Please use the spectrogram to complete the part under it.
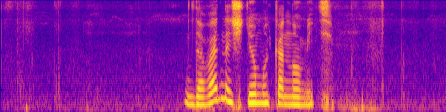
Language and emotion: Russian, positive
